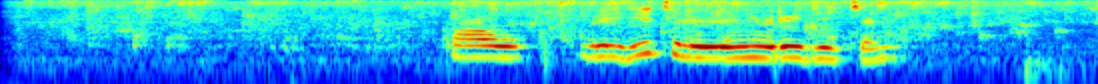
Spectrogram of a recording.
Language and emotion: Russian, neutral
